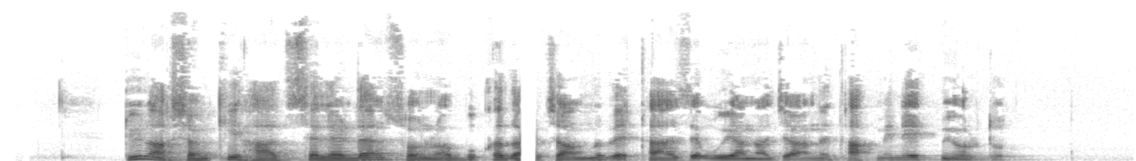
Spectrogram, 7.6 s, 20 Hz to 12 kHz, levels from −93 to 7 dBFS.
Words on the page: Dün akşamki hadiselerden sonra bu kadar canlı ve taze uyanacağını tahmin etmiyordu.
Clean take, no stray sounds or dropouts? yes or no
no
